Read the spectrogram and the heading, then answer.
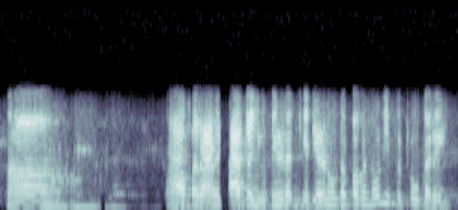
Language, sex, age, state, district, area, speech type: Sindhi, female, 30-45, Gujarat, Junagadh, rural, conversation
